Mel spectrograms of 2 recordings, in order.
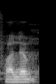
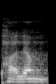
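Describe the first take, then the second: First: It begins with an 'f' sound. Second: It begins with an aspirated 'ph' sound. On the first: The speaker calls it wrong. "ഫലം എന്ന് വായിക്കുക. അത് ശരിയല്ല" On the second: The speaker calls it right. "ഫലം എന്നെഴുതി"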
